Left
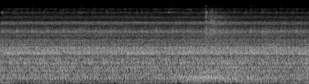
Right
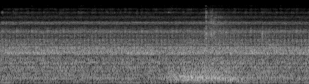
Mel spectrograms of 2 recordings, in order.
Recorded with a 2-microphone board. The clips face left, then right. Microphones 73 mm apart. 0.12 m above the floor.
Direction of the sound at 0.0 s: 25° left (ahead or behind).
